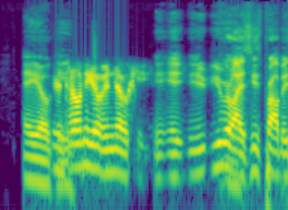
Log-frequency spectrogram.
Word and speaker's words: Inoki: Antonio Inoki.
